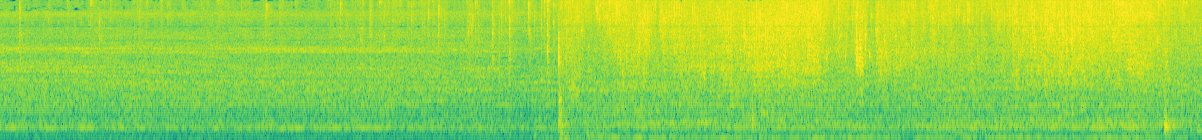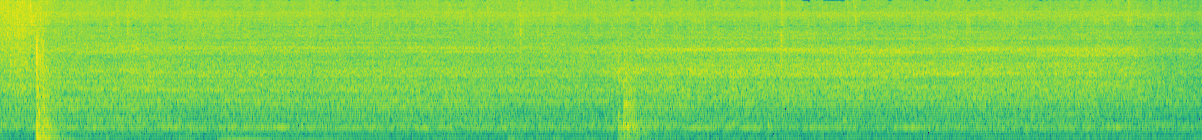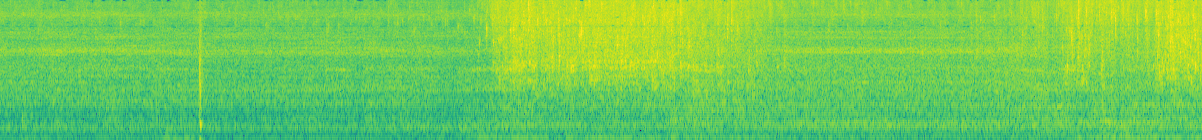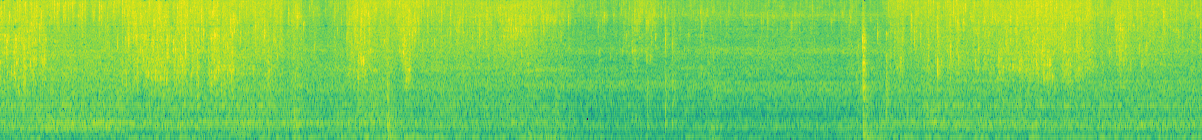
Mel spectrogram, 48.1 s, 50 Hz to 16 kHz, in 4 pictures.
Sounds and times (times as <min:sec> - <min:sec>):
Water tap, faucet: 0:00.0 - 0:14.2, 0:15.1 - 0:23.5, 0:28.0 - 0:48.0
Sink (filling or washing): 0:00.0 - 0:23.5, 0:28.0 - 0:48.0.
